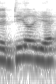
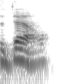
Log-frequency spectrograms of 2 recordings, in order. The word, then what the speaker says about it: Adele: Adele was, I pronounced it Adelia, and Betty Brown said, no, it's Adele.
